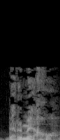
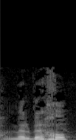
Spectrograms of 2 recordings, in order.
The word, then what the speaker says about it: Bermejo: que j'ai mal prononcé, non Bermejo. – Bermejo.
